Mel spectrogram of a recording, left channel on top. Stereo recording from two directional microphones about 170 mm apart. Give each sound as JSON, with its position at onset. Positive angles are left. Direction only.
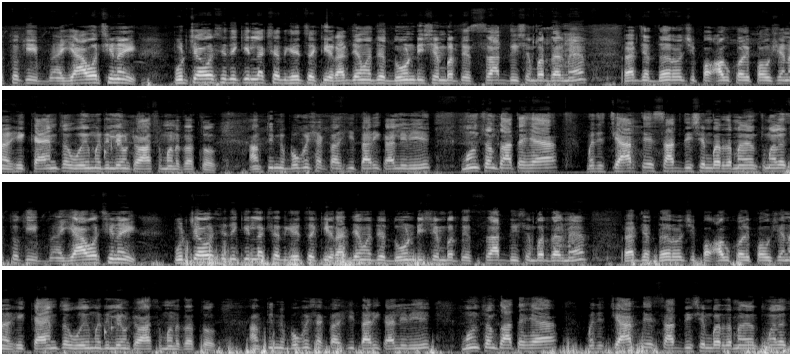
{"t": 0.1, "sound": "speech", "side_deg": 30}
